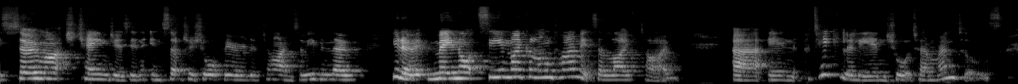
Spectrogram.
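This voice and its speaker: Bright and sharp in tone, a woman with a British accent speaks fairly quickly in a high voice. Her intonation is lively. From England. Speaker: PR agency founder. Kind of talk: podcast interview.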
